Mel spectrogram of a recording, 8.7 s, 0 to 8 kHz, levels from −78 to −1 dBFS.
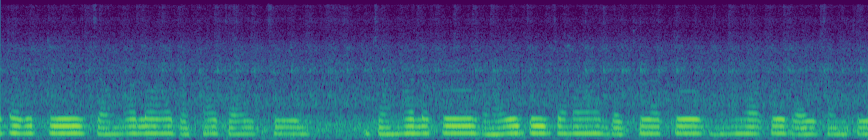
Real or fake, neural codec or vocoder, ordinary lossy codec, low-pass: real; none; none; 7.2 kHz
